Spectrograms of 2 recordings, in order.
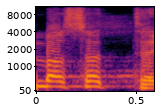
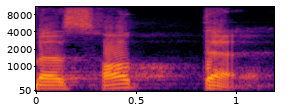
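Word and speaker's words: بسطت: basatta ilayya, la in basatta. Bacanya gimana? Basatta. Di sini ada idgham apa, siapa yang tahu? Basatta, bukan basatta, tapi basatta. Mutaqarribain belum. Bila gunah bukan. Mutajanisin. Ahsanta, barakallahu fik. Ada idgham mutajanisin.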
